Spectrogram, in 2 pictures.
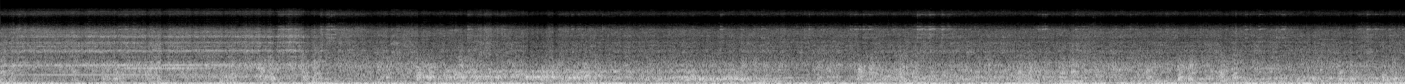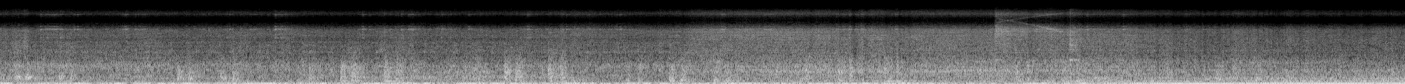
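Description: Chikuho Electric Railway train running, heard from inside the car: a steady, loud rumble of wheels on rail, with a few steady tones in the first couple of seconds.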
